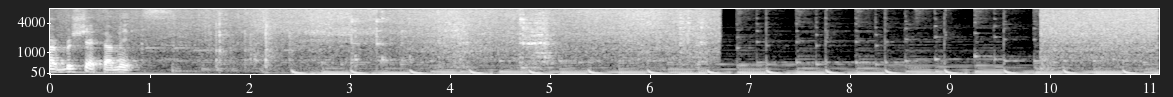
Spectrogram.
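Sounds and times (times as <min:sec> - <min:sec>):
background music with steady beat: 0:00.0 - 0:11.0
food sizzling in a skillet: 0:00.5 - 0:06.8, 0:09.9 - 0:11.0
spoon scraping a pan: 0:01.5 - 0:06.8.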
